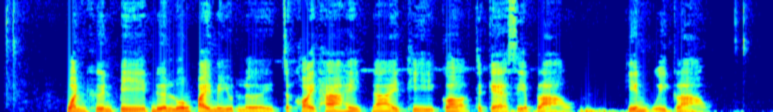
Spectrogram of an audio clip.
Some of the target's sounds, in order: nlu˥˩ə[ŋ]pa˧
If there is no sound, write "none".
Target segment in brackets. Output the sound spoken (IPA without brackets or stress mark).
ŋ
